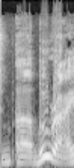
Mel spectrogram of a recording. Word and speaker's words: Bourye: Bourye, and that is the correct way to say it.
